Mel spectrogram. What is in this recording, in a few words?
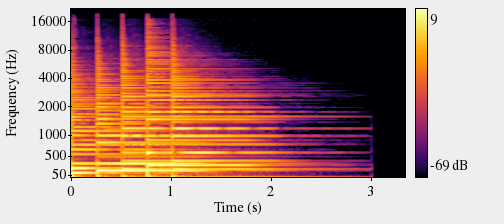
A 7th Suspended 4th A Guitar, chord; A7sus4 arpeggiated; 4E,4A,5D,5G,5C,6F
